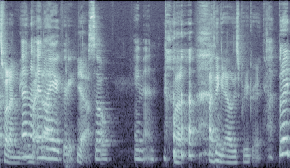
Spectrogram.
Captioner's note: laughs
